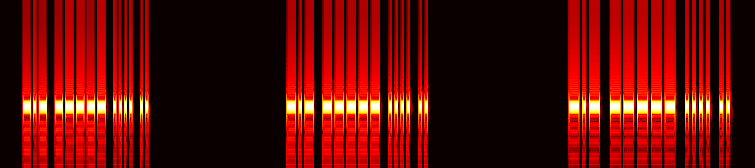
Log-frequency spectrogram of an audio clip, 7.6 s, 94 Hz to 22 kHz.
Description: Morse code, heard as a keyed tone, about 39 wpm, 700 Hz. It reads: K0HI K0HI K0HI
